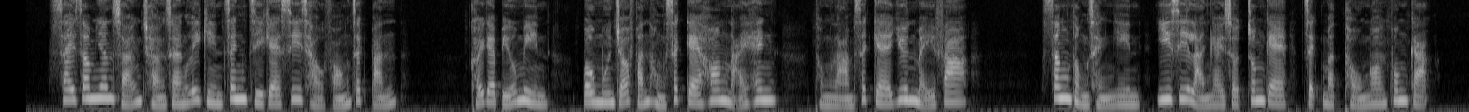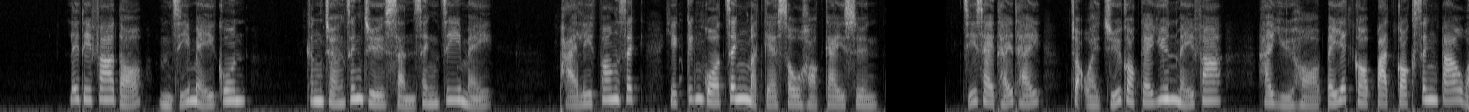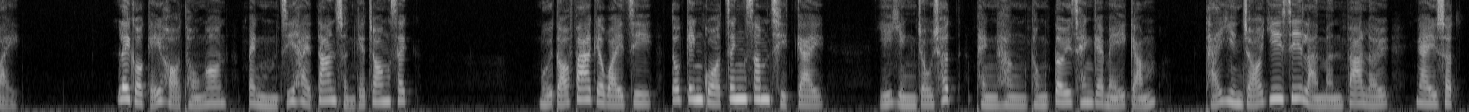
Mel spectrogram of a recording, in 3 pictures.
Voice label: Cantonese, audio guide; 帶粉紅色、紅色和藍色花朵的紡織品; 薩法維伊朗; 約 1700–1722 年

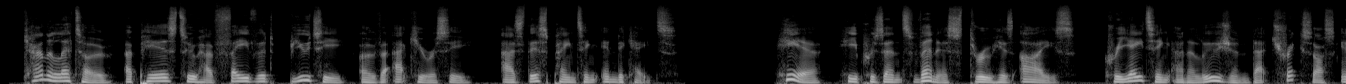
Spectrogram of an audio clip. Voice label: English, audio guide

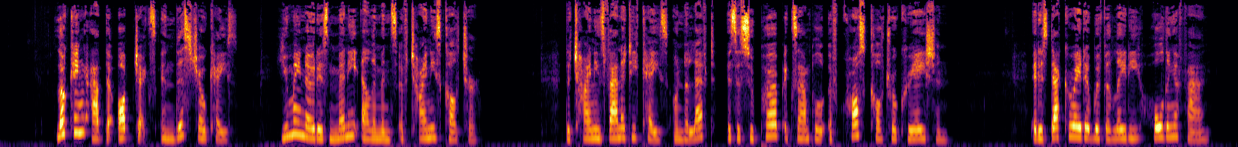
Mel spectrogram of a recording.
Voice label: English

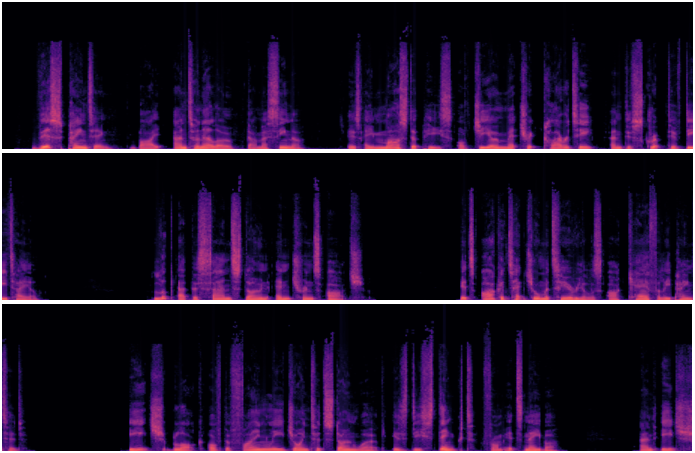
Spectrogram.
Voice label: English, audio guide

